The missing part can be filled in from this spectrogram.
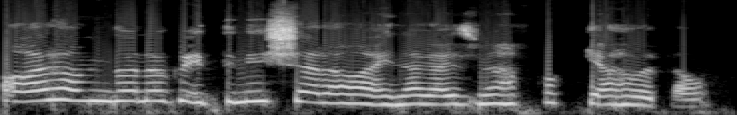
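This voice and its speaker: A woman's voice: high-pitched, normal speed, a little mellow, dry recording, highs cut off. A young woman from Himachal Pradesh, a vlogger telling a story to camera in a chatty way with many fillers and restarts. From Himachal Pradesh, India.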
